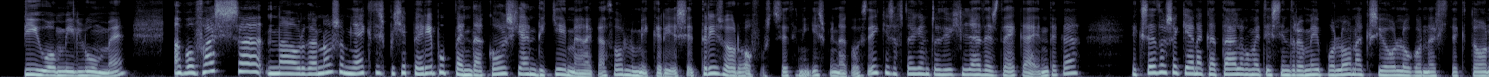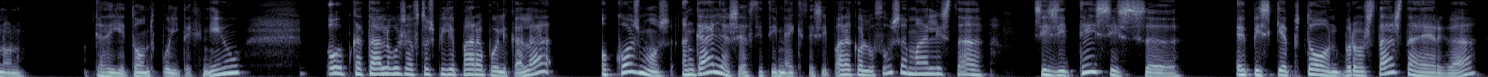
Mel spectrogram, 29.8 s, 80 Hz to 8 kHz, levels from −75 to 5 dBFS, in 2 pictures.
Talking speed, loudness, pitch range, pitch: 115 wpm, -22 LUFS, 140-215 Hz, 180 Hz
